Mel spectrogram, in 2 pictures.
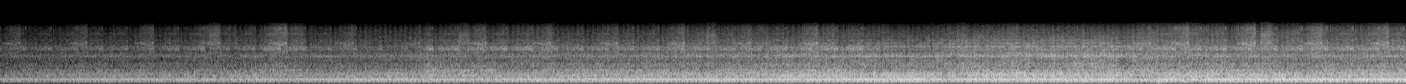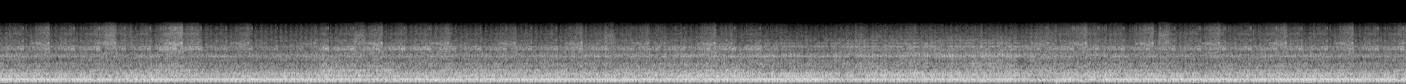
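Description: Motor-driven machinery running with a steady, even drone and light clicking on top, fading in over the first several seconds.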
